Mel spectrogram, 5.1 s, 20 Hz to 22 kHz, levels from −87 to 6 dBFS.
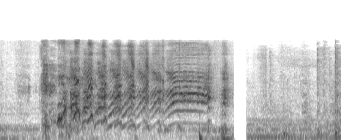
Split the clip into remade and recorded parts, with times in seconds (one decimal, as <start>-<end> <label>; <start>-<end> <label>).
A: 0.0-0.9 recorded; 0.9-4.0 remade; 4.0-5.1 recorded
